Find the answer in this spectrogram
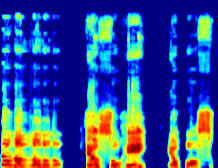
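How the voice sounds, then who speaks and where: A woman's voice: sits high, big pitch swings, moderate pace, bright, forceful tone, muffled recording, pitched above the performer's own voice, exaggerated voice. A woman voicing a bossy, stubborn male leopard king who barks orders in a children's story. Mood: commanding. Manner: commanding, exclaiming.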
